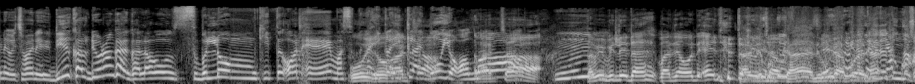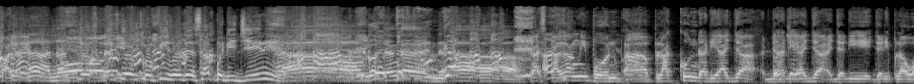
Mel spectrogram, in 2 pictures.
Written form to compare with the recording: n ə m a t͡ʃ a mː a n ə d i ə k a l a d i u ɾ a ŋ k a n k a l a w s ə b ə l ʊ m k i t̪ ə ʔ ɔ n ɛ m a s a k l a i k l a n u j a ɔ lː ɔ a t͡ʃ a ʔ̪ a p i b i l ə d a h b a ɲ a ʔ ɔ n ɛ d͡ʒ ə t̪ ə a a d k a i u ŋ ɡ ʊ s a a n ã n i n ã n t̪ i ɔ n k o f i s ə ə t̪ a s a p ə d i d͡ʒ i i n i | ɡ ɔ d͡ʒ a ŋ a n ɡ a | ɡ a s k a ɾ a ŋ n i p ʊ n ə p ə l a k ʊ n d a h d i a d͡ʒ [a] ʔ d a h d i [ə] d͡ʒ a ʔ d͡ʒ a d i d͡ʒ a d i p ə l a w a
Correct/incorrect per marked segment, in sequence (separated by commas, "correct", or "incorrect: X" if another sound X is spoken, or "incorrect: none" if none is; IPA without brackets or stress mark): correct, incorrect: a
